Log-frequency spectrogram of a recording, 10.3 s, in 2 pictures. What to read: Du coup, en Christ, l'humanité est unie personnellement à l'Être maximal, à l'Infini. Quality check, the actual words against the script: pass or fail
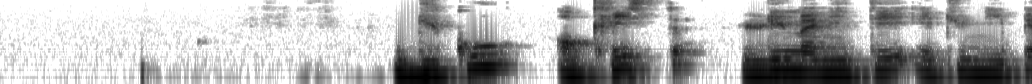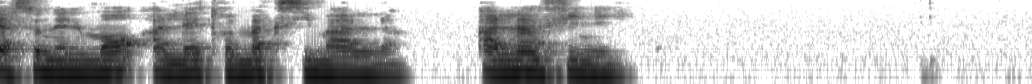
pass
